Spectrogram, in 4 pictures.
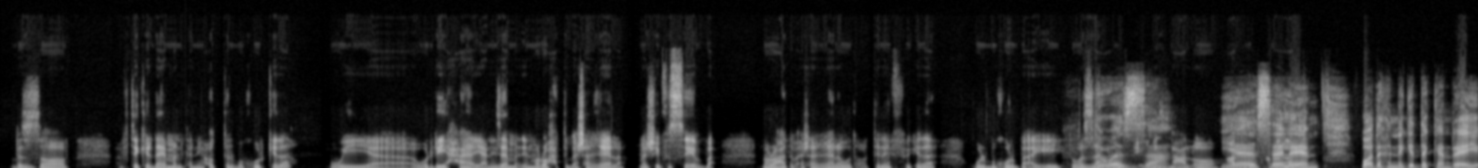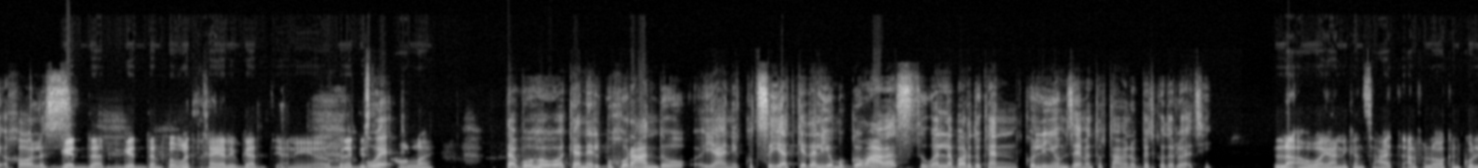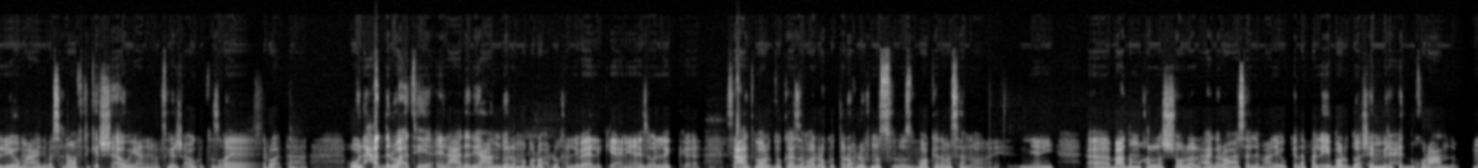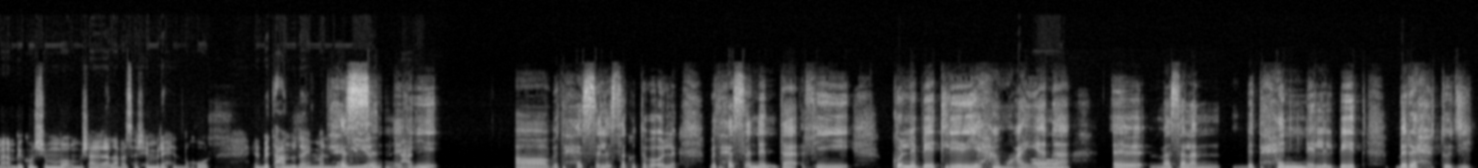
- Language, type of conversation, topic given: Arabic, podcast, إزاي بتستخدم الروائح عشان ترتاح، زي البخور أو العطر؟
- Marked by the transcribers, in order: static; unintelligible speech; chuckle; distorted speech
